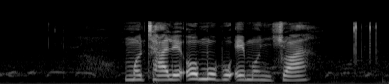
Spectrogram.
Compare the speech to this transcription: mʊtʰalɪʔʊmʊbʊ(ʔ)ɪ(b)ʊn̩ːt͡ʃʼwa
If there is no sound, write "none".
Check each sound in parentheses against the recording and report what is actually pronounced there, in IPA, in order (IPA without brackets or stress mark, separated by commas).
ʔ, m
